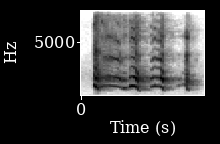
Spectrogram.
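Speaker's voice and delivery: sudden high burst of laughter. Real, not acted. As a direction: laugh out loud, real and sudden. Laughs at the officer's question.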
